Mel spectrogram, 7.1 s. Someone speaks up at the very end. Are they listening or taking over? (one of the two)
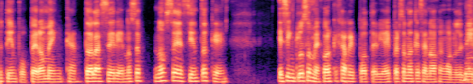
taking over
